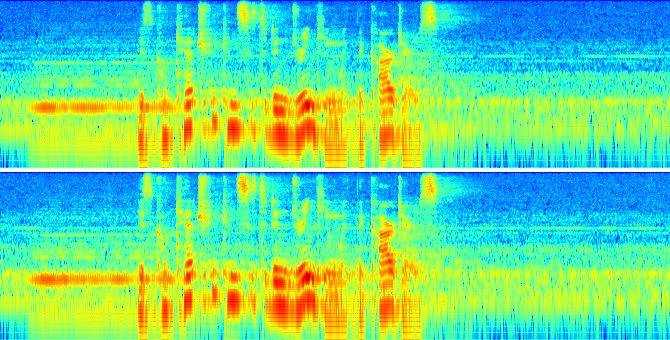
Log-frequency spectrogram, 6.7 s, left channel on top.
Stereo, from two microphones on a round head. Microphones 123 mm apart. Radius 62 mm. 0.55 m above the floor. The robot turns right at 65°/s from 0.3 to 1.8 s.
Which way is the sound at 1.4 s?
40° right (ahead or behind).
